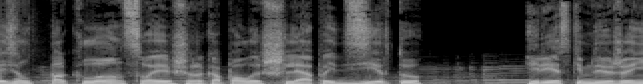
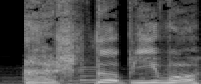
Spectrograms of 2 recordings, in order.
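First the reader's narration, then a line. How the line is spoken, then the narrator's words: Growl. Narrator (Russian): рыкнула Катебри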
